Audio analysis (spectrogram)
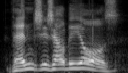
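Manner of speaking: loud, firm promise; decisive. Acted. Professor granting his daughter to the student, decisive and loud. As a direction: settle it with decision. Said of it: "the physiologist said with decision".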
